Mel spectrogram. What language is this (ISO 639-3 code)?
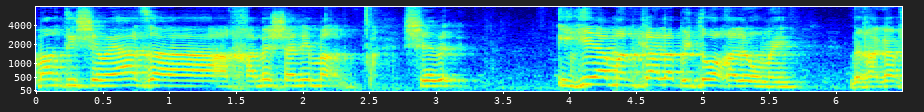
heb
